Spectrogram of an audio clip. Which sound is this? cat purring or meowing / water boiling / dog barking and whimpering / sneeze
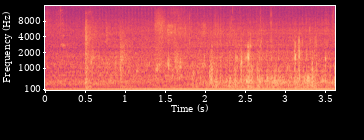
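water boiling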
